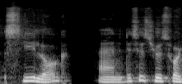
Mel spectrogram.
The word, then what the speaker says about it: clog: Now, this is used for standard errors, and then the last one is clog which is pronounced as see-log, and this is used for general information like log information and all.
